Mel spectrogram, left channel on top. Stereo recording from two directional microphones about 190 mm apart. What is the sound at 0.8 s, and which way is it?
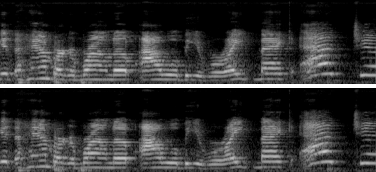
A woman's voice, 15° right (ahead or behind).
